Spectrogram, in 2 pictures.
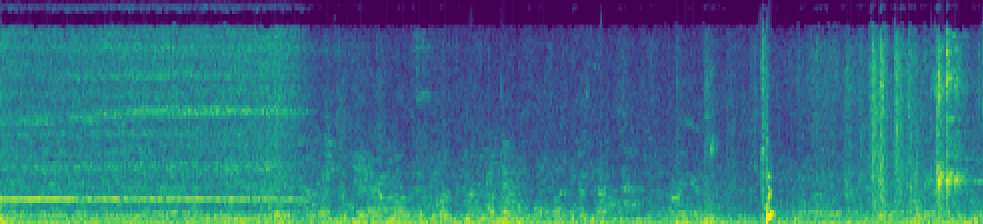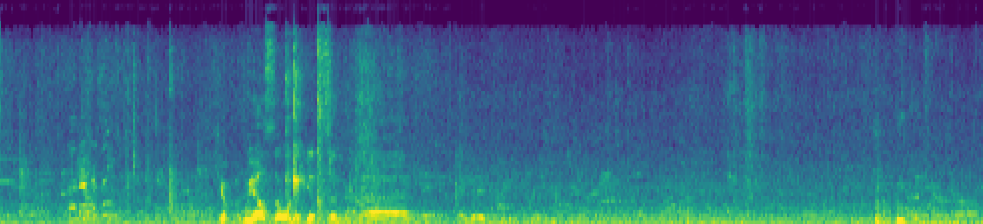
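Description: A crowd of shoppers murmurs indoors.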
